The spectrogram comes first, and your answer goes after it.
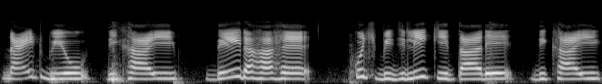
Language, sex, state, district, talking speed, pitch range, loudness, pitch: Hindi, female, Himachal Pradesh, Shimla, 110 wpm, 255-270 Hz, -12 LUFS, 260 Hz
